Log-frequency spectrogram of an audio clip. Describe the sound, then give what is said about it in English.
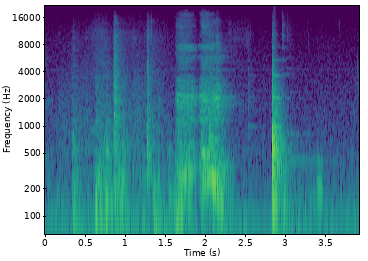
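A few rough throat-clearing rasps, followed by a sharp clink like a glass of water being set down and a brief quiet sip as someone clears their throat. No one speaks. “Excuse me while I go and clear my throat with a glass of water.”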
